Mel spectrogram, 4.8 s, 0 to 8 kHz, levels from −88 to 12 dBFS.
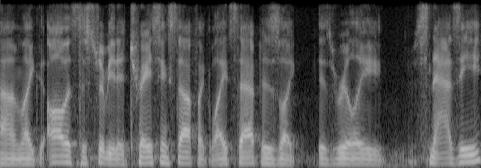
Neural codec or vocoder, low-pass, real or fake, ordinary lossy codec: codec, 16 kHz, 8 kbps, FunCodec, trained on Chinese and English, 25 frames a second; 7.2 kHz; fake; Opus, 64 kbps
